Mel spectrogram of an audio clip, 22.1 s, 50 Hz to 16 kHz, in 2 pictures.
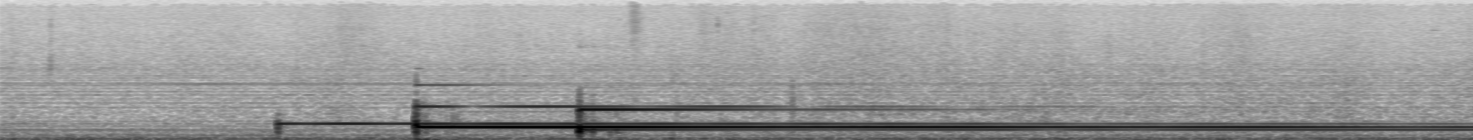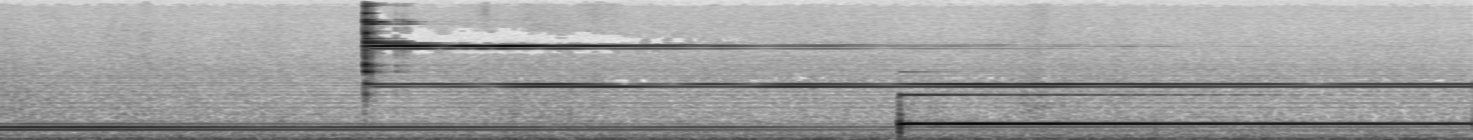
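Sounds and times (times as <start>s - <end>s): low tuning fork tones: 2.0s - 22.0s
tuning fork struck ringing high: 2.1s - 12.0s, 13.7s - 22.0s.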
